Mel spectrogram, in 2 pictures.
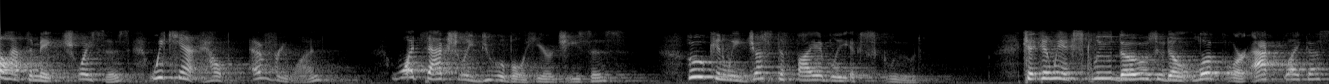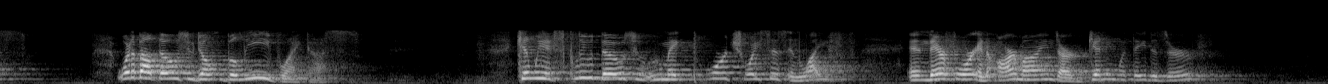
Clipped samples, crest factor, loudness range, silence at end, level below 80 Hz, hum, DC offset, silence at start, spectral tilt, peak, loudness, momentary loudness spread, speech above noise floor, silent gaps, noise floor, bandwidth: under 0.1%; 22 dB; 7 LU; 1.1 s; -60 dBFS; none; under 0.1%; 0 s; -9 dB/octave; 0 dBFS; -22 LUFS; 16 LU; 37 dB; none; -59 dBFS; 5.2 kHz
